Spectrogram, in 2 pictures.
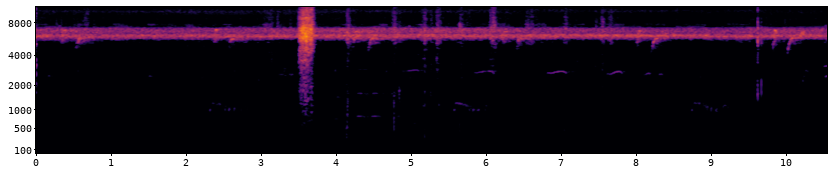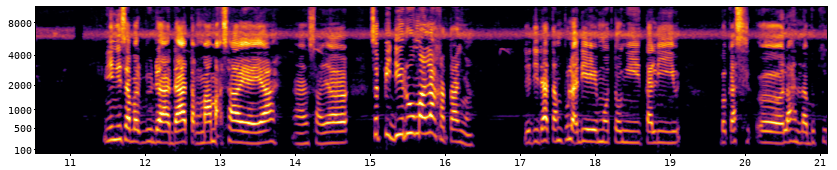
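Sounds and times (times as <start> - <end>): faint chirps: 0.0 - 21.0
short bird call: 3.5 - 3.8.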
